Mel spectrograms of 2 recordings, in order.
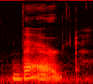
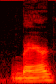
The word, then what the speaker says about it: bird: Bird. Baird? No. Bird.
